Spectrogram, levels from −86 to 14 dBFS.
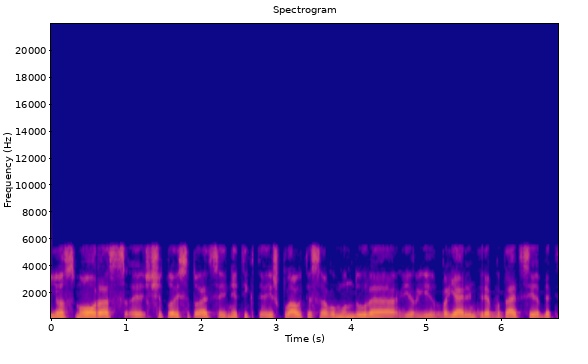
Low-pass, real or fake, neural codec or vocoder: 5.4 kHz; fake; codec, 16 kHz, 2 kbps, FunCodec, trained on LibriTTS, 25 frames a second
